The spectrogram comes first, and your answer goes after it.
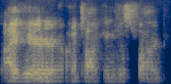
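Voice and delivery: ordinary talk, nothing marked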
